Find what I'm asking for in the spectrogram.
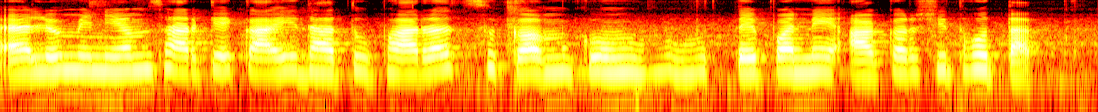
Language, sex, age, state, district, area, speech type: Marathi, female, 30-45, Maharashtra, Nagpur, rural, read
